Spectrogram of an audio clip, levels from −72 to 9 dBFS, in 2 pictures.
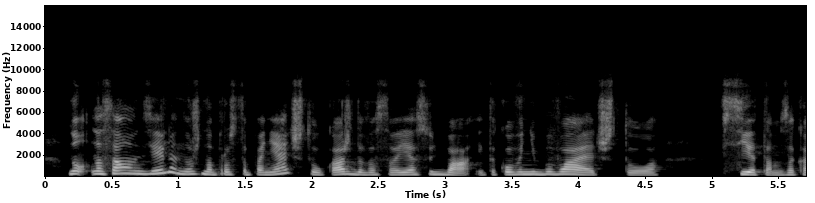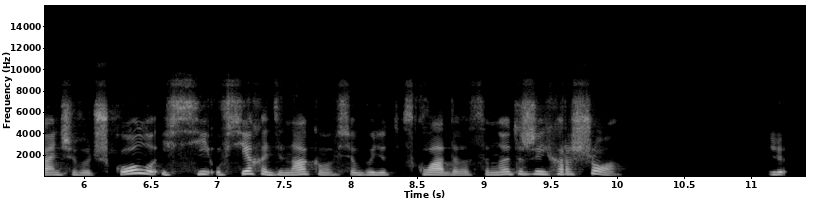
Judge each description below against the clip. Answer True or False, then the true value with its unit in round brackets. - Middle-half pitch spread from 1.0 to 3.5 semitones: False (3.9 semitones)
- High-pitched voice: True (205 Hz)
